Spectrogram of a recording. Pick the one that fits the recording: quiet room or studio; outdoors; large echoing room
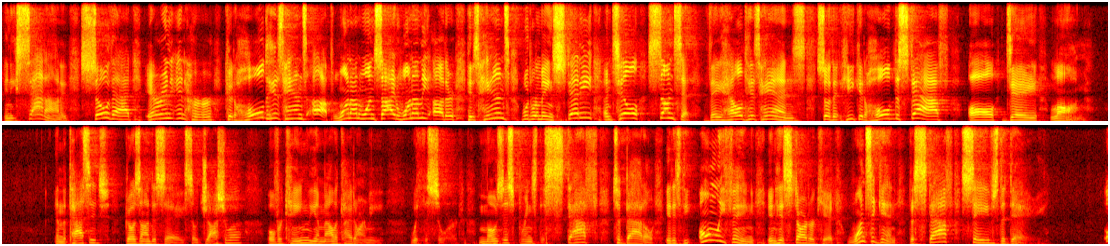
large echoing room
